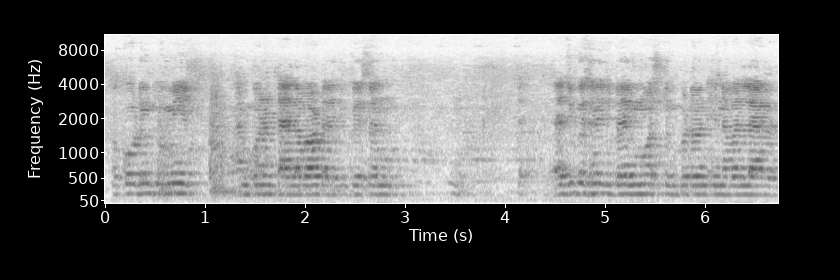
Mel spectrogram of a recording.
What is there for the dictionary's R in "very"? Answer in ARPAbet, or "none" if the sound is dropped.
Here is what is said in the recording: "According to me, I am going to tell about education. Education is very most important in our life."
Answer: none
